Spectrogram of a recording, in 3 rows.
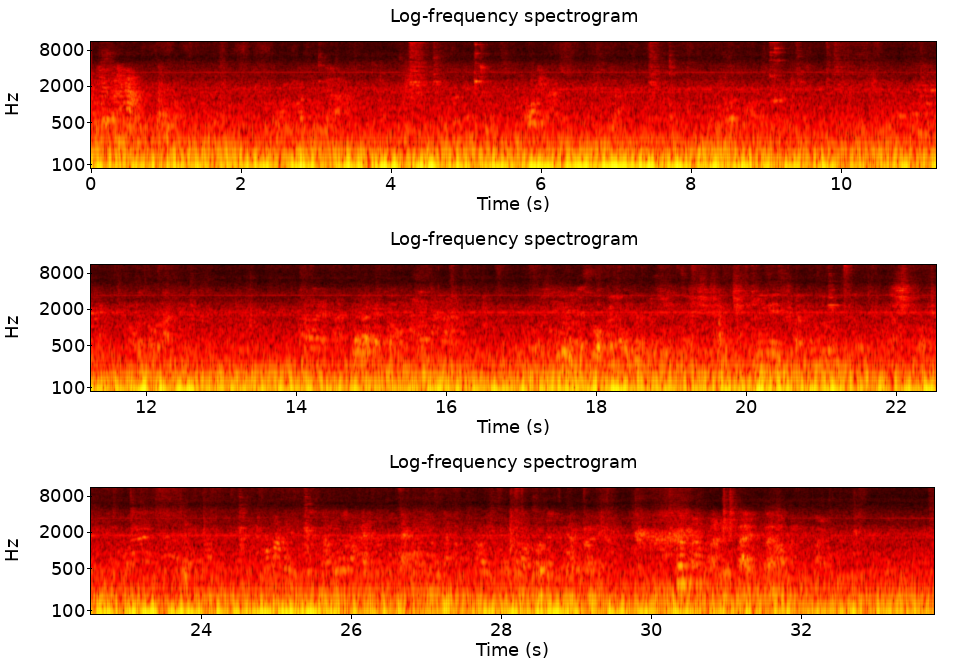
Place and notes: Ln., Linsen S. Rd., Zhongzheng Dist., Taipei City - In a restaurant
In a restaurant, Air-conditioning noise, Sony PCM D50 + Soundman OKM II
